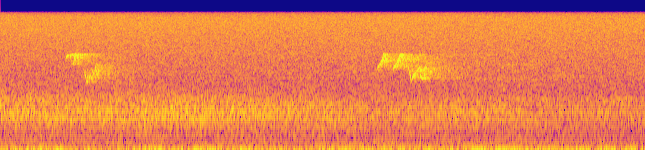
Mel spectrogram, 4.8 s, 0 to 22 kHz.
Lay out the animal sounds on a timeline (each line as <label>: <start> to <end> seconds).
Blue-headed Vireo (Vireo solitarius): 0.0 to 4.8 seconds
